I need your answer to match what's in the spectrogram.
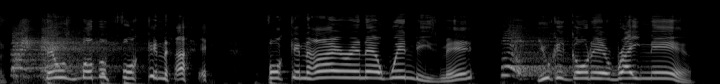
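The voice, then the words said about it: Put-on New York accent. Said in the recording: “I don't know what accent that was, but he was from New York. I got to put some more stank on that one.”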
